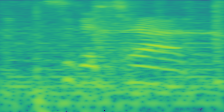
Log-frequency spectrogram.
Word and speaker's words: scacciata: Well, we're making scacciata. Scacciata. Say it like real Italian, like scacciata.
